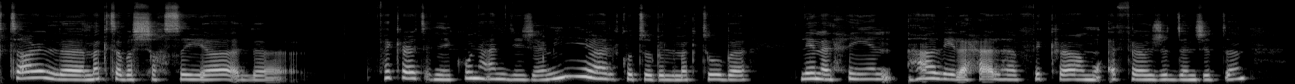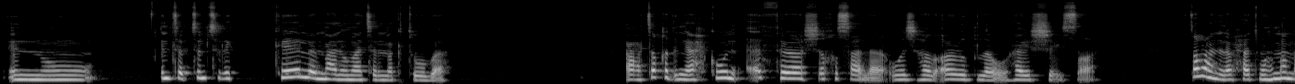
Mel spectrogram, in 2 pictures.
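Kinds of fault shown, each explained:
Resampler restarted on every block: each 20 ms block was converted separately, in what points to a 44.1 kHz to 48 kHz change, leaving a small error at every edge. Throughout the speech this produces a 50 Hz buzz heard only while signal is present.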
